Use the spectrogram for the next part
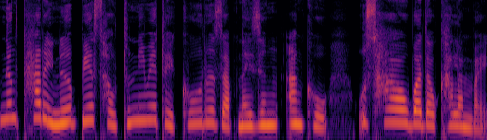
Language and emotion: Bodo, surprised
